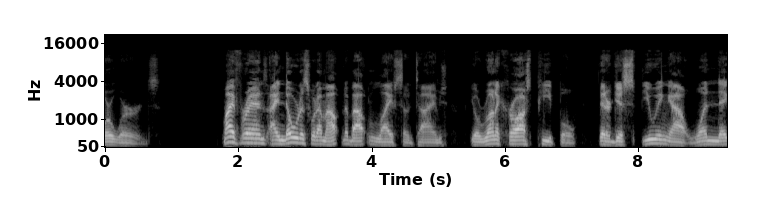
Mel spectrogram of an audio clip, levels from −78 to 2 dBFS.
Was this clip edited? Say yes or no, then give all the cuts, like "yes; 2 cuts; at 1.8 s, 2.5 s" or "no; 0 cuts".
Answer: no; 0 cuts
